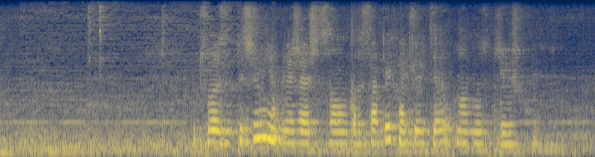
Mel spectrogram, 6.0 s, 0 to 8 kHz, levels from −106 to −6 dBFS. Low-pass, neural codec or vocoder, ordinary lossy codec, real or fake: 7.2 kHz; codec, 44.1 kHz, 2.6 kbps, SNAC; Opus, 24 kbps; fake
